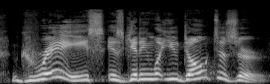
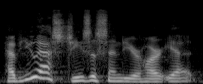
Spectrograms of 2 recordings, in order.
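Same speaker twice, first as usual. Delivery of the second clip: soft, quiet, unhurried question; dad calmly asking his son, quiet and gentle; 5 semitones lower, 9 dB quieter than usual. Retold or imitated. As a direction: ask it gently, no anger. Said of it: "looked at me very calmly and he said".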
